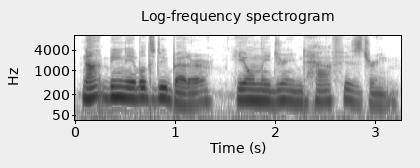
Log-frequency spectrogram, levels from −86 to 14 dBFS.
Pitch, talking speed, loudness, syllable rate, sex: 135 Hz, 220 wpm, -17 LUFS, 5.4 syllables/s, male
